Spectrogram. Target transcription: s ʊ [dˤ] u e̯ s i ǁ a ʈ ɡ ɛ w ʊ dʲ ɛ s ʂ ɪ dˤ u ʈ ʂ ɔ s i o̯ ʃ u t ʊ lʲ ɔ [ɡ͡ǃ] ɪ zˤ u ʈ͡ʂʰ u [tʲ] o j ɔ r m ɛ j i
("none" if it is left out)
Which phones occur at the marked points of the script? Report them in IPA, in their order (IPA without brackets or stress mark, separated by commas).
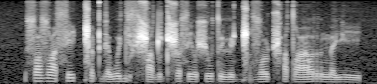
zˤ, ɡ͡ǁ, tˤ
